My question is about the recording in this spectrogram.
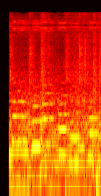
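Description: Flugelhorn playing a quick jazz solo line, one note after another, over a lower bass line from the accompanying combo.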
